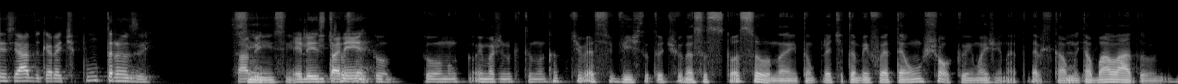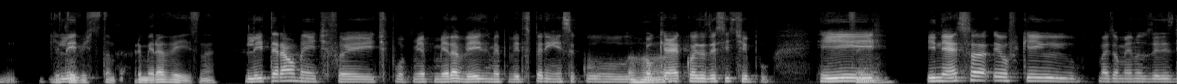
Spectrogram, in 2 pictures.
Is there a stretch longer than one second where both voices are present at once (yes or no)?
yes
